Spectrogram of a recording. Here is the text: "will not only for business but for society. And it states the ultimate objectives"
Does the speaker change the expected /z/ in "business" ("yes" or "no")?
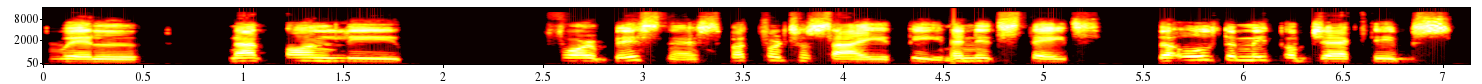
yes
